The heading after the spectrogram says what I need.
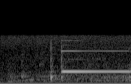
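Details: Macintosh SE booting from a floppy system disk; the hard drive is not recognized: a single clean tone rings for about three quarters of a second right after power-on, the normal startup chime, followed by the Happy Mac.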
